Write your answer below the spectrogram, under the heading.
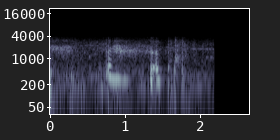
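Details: A male Rhodesian Ridgeback gives a few short, moaning howls that bend downward in pitch, as if singing.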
